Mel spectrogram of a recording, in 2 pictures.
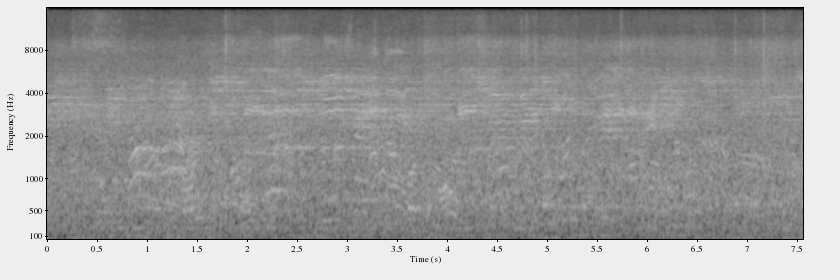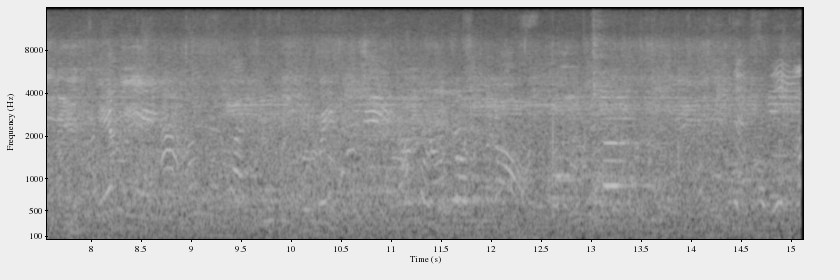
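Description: A crowd of children and adults shouts and chatters in the distance outdoors.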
